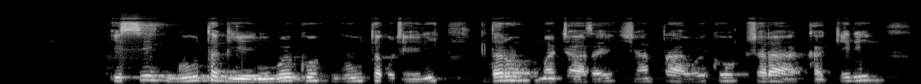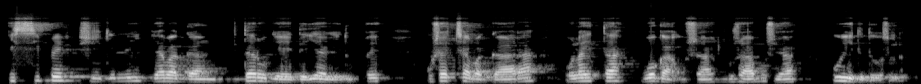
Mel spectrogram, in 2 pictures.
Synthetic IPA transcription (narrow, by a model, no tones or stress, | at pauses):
ʔɪsːɪɡuːt̪ːɐɡɪjeːnɪwɔjkːɔɡuːt̪ːɐkʼɔt͡ʃʼeːnɪd̪ɐɾɔmɐt͡ʃʼːaːsɐjʃɐnt̪ʼːaːwɔjkːɔʃɐɾaːkʰɐkʼːɪd̪ɪ | ɪsːɪpːɛʃiːkʼɪlːɪjɐbɐɡːand̪ɐɾɔɡɪjɐjd̪ɛʔɪjaːɡe̞ːt̪ʊpːɛ | ɡ̥ʊʃɐt͡ʃːɐbɐɡːaːɾɐ | ʔɔlɐjt̪ːɐ | wɔɡaːɡʊʃaːbʊʃ̬aːbʊʃɪja | ʔʊjɪd̪ɪd̪o̞ːsɔnɐ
